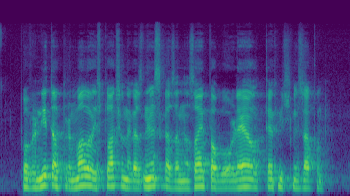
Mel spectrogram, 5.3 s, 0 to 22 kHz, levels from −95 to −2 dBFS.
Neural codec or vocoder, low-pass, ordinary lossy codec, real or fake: codec, 32 kHz, 1.9 kbps, SNAC; 14.4 kHz; none; fake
